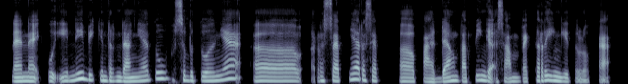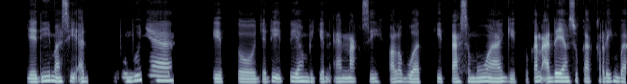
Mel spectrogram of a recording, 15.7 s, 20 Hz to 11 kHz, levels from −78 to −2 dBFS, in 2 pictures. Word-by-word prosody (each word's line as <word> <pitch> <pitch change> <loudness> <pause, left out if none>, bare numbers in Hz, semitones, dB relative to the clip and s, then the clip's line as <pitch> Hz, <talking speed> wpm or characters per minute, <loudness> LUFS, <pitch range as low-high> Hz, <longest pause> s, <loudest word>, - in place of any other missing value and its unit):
nenekku 155 +1 +3
ini 175 +10 +3
bikin 175 -4 -1
rendang 155 -2 +3
nya 175 - +1
tuh 245 +1 +1 0.2
sebetulnya, 175 +6 +1 0.2
eee, 160 0 +3 0.3
resepnya, 165 +5 0
resep, 175 -5 -2 0.2
eee, 145 -1 +2
padang 130 +5 +2
tapi 140 +7 -3
nggak 150 -4 +1
sampai 140 0 -1
kering 175 +1 +2 0.2
gitu - - -15
loh, 65 - -4
Kak, - - +1 0.6
jadi 130 +4 +2
masih 145 0 +2
ada 140 0 -2 0.4
bumbunya 175 +3 0 0.5
gitu 125 -1 -1
jadi 125 +4 -5
itu - - -18
yang 150 - +2
bikin 130 -1 -4
enak 135 +1 0
sih 130 +1 -4 0.2
kalau 135 +3 0
buat 125 -1 0 0.2
kita 130 0 +1
semua 140 +1 +1
gitu 120 -3 -7
kan 150 +1 +3
ada 140 +2 +3
yang 150 -1 +6
suka 140 -2 -1
kering, 145 0 -3
Mbak, 130 - 0
150 Hz, 155 wpm, -25 LUFS, 135-165 Hz, 0.6 s, yang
